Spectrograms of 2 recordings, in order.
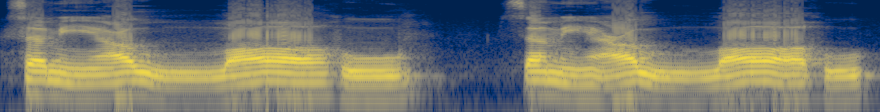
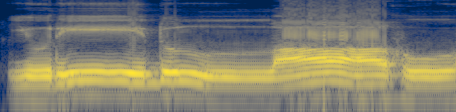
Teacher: اب یہاں پر دیکھیں لام جلالہ ہے، لام جلالہ سے پہلے والے حرف عین پہ زبر ہے تو ہیوی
